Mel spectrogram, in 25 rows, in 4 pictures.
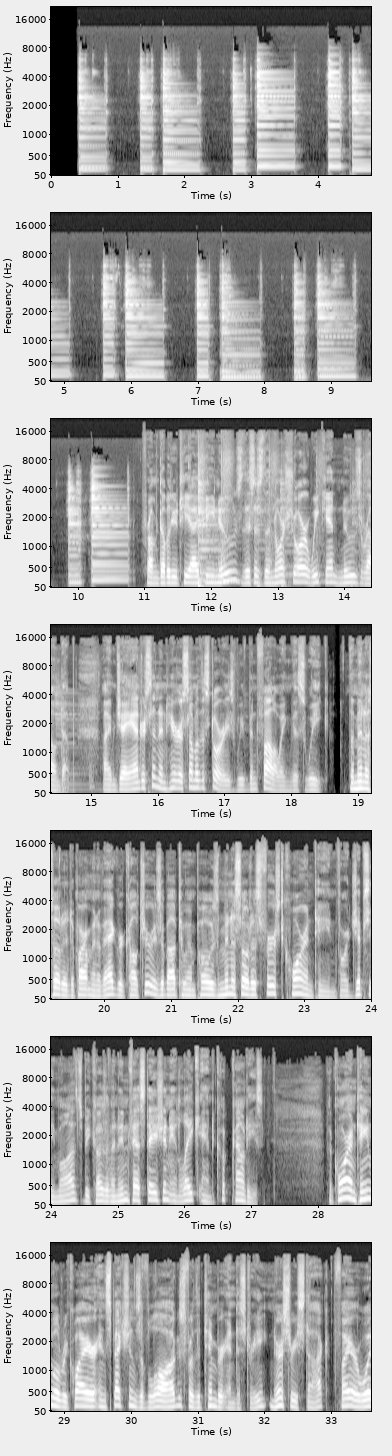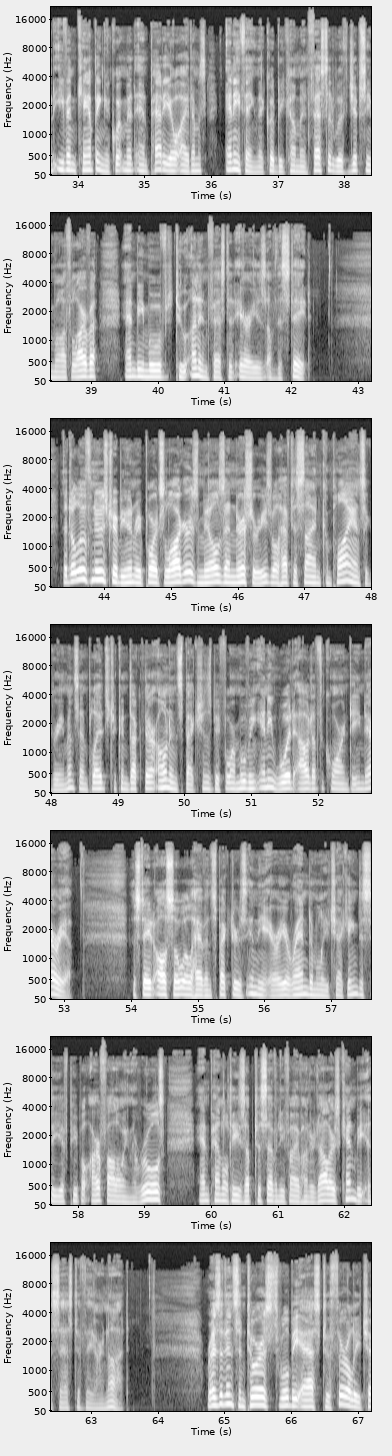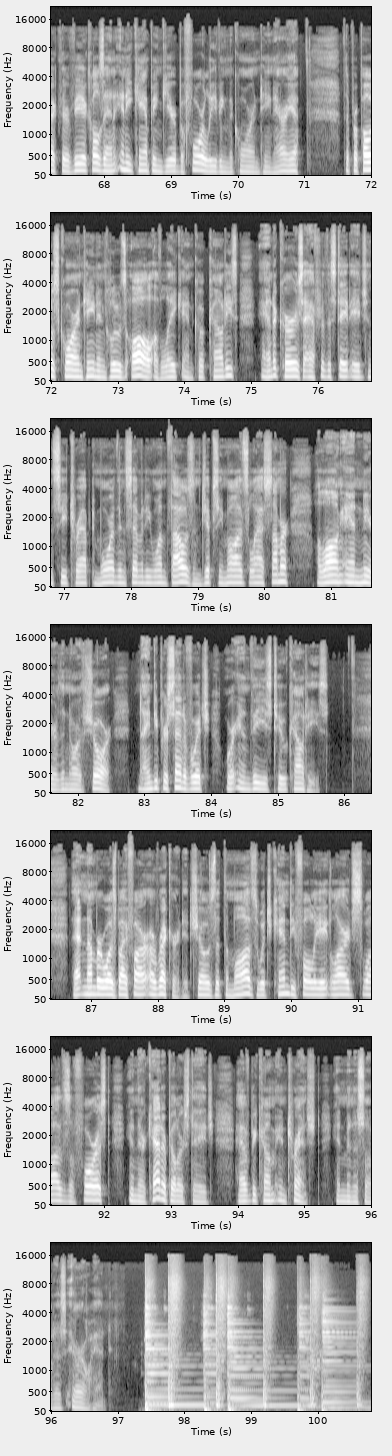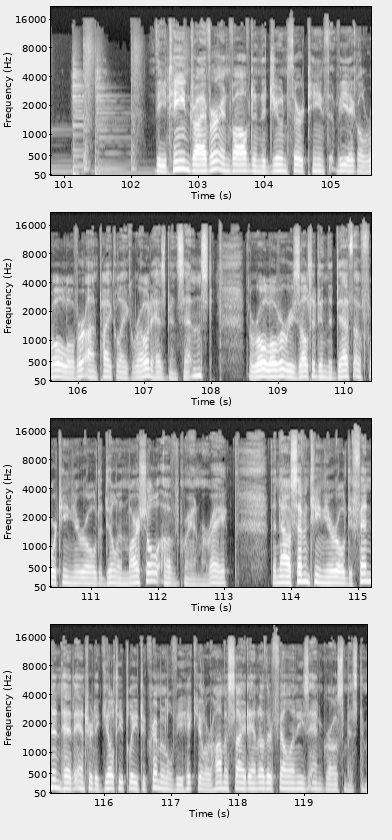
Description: Weekend News Roundup for January 25
Each week the WTIP news staff puts together a roundup of the news over the past five days. Gypsy moths, mining on the range and cold war era munitions…all in this week’s news.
